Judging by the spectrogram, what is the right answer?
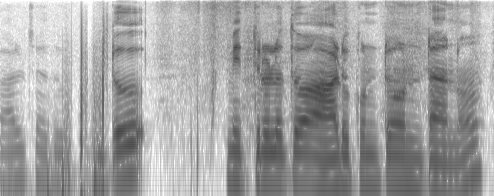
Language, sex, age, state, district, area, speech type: Telugu, male, 18-30, Andhra Pradesh, Konaseema, rural, spontaneous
